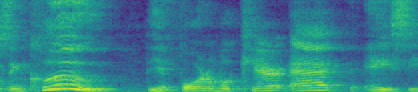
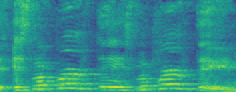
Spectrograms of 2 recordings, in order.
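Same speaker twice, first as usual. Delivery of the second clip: high, a bit louder, eager; excited plea; 12 semitones higher, 3 dB louder than usual. Retold or imitated. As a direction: make sure he hears it's your birthday. Shouting to the President at rally.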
